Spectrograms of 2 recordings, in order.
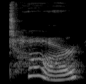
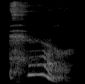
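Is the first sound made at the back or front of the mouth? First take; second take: front; back. First: The first sound is made at the front. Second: The first sound is made at the back. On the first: The speaker calls it wrong. "you said tar" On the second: The speaker calls it right. "let's do our back sound"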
